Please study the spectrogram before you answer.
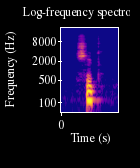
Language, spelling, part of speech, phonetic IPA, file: Polish, szyk, noun, [ʃɨk], LL-Q809 (pol)-szyk.wav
